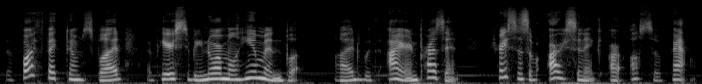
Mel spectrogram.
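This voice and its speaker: Woman reading as a measured, studious lady investigator. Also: a little high, expressive, no echo, soft background music, pitched below the performer's own voice. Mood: pensive, analytical. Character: studious, pensive investigator of fairy deaths. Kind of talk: reading a visual novel aloud.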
